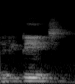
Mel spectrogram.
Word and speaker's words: heritage: That is courage and heritage. Often we pronounce these two terms like courage and heritage.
